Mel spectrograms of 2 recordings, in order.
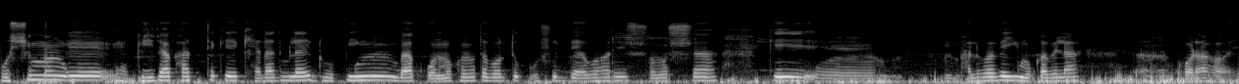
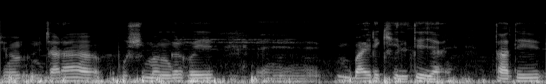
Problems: constant background noise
